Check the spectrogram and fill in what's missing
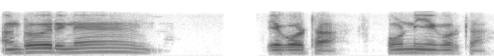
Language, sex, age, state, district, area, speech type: Bodo, male, 18-30, Assam, Kokrajhar, rural, conversation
